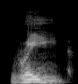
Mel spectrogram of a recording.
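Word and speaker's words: reign: we say neighbor and in rain we have re e i g n but also the g is silent so we say rain and vain in the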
